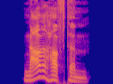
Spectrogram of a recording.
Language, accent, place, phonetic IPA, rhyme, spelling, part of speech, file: German, Germany, Berlin, [ˈnaːɐ̯haftəm], -aːɐ̯haftəm, nahrhaftem, adjective, De-nahrhaftem.ogg
- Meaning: strong dative masculine/neuter singular of nahrhaft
